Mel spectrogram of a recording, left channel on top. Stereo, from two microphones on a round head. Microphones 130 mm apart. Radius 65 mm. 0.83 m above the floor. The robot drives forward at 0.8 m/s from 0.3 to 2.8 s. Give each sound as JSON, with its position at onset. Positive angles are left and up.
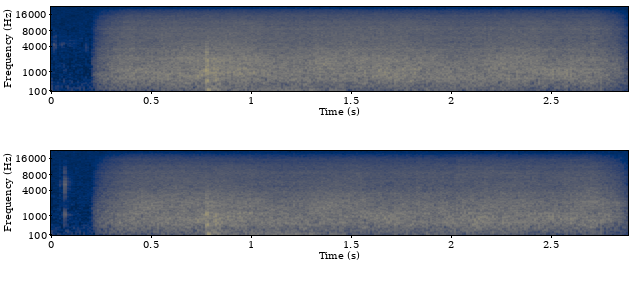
{"t": 0.8, "sound": "a drawer", "side_deg": 55, "distance_m": 2.0}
